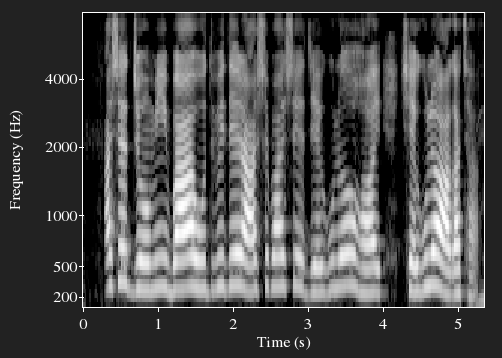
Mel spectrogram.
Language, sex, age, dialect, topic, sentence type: Bengali, female, 18-24, Standard Colloquial, agriculture, statement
